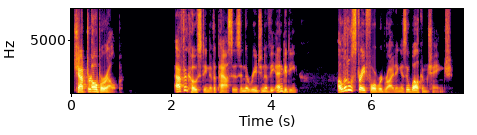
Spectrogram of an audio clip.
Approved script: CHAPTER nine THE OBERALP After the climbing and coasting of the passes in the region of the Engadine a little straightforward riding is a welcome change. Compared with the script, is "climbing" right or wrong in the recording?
wrong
